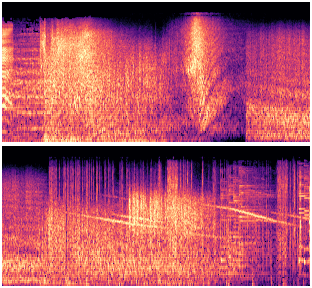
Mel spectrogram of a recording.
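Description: Cartoon sound effects over music: a loud boom about a second in, a whooshing pitch sweep near four seconds, then a steady rushing noise with two falling whistles.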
